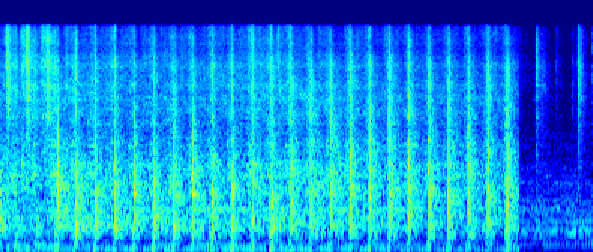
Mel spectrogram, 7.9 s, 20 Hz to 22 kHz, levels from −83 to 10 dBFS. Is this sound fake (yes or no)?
yes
